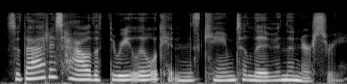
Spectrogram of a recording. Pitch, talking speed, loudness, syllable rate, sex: 215 Hz, 240 wpm, -15 LUFS, 5.3 syllables/s, female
